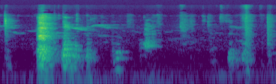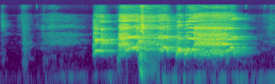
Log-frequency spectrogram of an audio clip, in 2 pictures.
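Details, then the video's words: Afternoon crowing from an Ayam Ketawa chicken: scattered soft clucks and small noises, then a loud, rich, strained crow about two seconds long, with a low background hum. "ayam ketawa hunting sore hari"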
